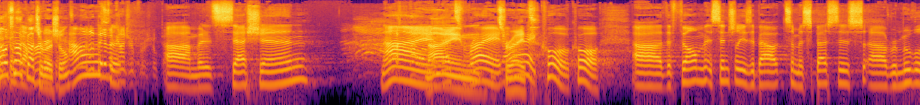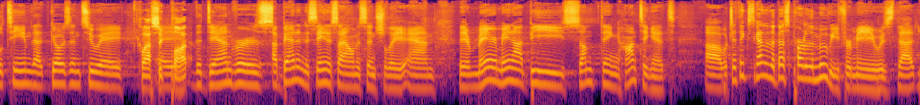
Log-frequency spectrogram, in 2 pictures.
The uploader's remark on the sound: Live at the Music Box. This episode was recorded live.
